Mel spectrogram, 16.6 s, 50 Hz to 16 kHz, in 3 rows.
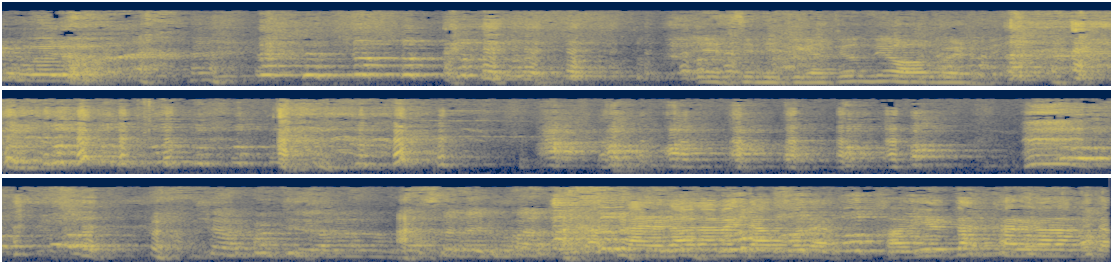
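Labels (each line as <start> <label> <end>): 0.0 A man is speaking loudly. 0.8
1.2 A man laughs loudly. 2.2
2.2 Two people laughing simultaneously. 3.2
3.4 A man is speaking loudly. 5.0
3.4 A person laughing in the distance. 5.0
5.1 Two people laughing simultaneously. 12.2
12.2 A woman is speaking faintly in the distance. 13.9
13.8 A man laughs loudly. 16.6
13.8 A woman is speaking loudly. 16.6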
